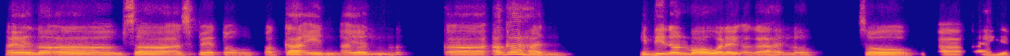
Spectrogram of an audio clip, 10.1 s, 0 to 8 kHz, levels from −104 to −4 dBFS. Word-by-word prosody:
Ayan 170 0 +3
no, 160 - +2
um, 145 -2 0
sa 145 -2 0
aspetong 120 -3 -6
pagkain 155 +1 +1
ayan, 150 -4 -2 0.5
ah, 155 0 +1
agahan 155 - +3 0.8
hindi 165 +4 +2
naman 180 -1 +2
mawawala 150 -3 +4
yung 120 - -9
agahan 125 -1 -3
'no 120 +2 -10 0.4
so, 130 - -3 0.7
ah, 105 0 -4 0.2
kahit. 140 0 -6
145 Hz, 105 wpm, -21 LUFS, 130-160 Hz, 0.8 s, mawawala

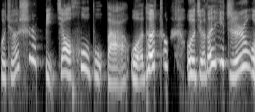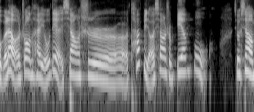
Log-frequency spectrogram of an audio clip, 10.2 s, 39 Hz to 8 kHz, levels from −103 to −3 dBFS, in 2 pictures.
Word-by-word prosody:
我 210 -3 -3
觉 205 +1 -8
得 275 - -4
是 425 - -7 0.3
比 195 - -7
较 250 +1 +3
互 310 +4 -2
补 215 -5 -7
吧， 160 -2 -1
我 180 -3 +1
的 290 - +9
状 350 +3 -7 0.4
我 235 +1 +5
觉 220 -1 0
得 275 +9 +5
一 410 +2 +2
直， 230 - +2
我 330 - +2
们 185 +1 +2
两 - - +6
个 185 - -1
状 245 +4 0
态 210 -2 -3
有 175 +4 -3
点 260 +2 -2
像 225 -3 -1
是， 180 -7 -2
它 360 +1 -2
比 370 - -5
较 - - -2
像 265 -3 -2
是 210 - -6
边 255 +7 -1
牧。 275 -4 -8 0.5
就 240 - -4
像 235 -1 +3
225 Hz, 210 characters per minute, -25 LUFS, 200-275 Hz, 0.5 s, 的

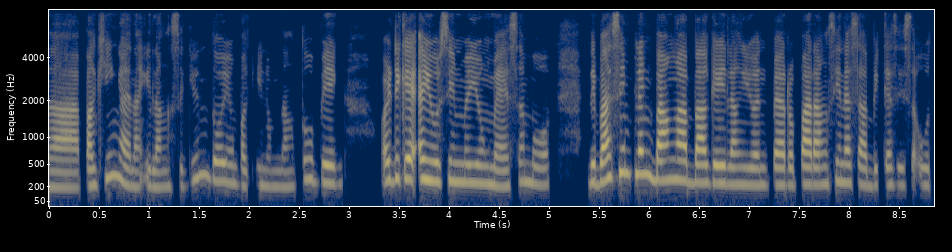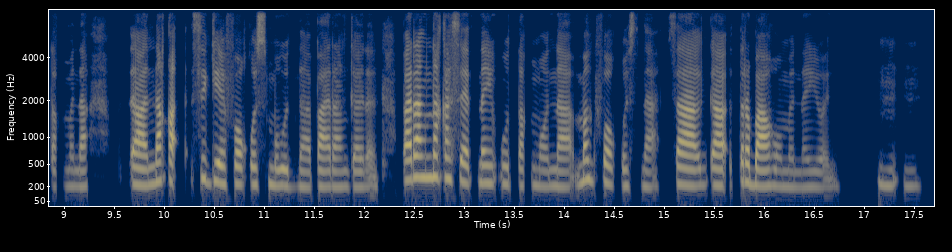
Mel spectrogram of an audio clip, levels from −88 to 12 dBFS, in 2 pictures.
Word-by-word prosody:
na 190 -1 0
paghinga 245 +5 -1
ng - - -16
ilang 200 -1 -7
segundo, 280 - -5
yung 245 -2 -7
pag-inom 210 0 -11
ng 200 0 -13
tubig, 250 -5 -2 0.4
or 260 - +1
'di 300 - +1
kaya 295 - +8
ayusin 265 -2 +2
mo - - -2
yung 240 -1 -3
mesa 210 +5 -5
mo 230 -4 -6 0.4
'di 250 - +2
ba. 270 - +9
Simpleng 360 -1 +2
mga 280 0 +6
bagay 245 -1 +4
lang 225 0 -2
'yun, 220 0 -4
pero 220 0 +1
parang 230 -1 +3
sinasabi 240 -4 -4
kasi 225 -1 -8
sa - - -11
utak 205 -3 -10
mo 205 - -14
na, 200 - -4 0.5
ah, 220 -2 +5
naka 260 +4 +4 0.2
"Sige, 260 -6 -2
focus 230 0 -3
mode 210 -3 -5
na," 195 - -6
parang 200 -1 -2
gano'n. 195 0 -9 0.2
Parang 315 +3 +7
naka-set 290 -6 0
na 240 -1 -3
yung 240 - -16
utak 230 -2 -9
mo 205 -2 -10
na 200 -1 -3
mag-focus 245 -7 -4
na 195 - -10
sa 215 -3 +4
ga 215 -1 +4 0.2
trabaho 210 -5 +3
mo 195 -1 -14
na 195 0 -16
'yon, 195 +2 -16 0.4
mm. 210 -2 -16
225 Hz, 190 wpm, -22 LUFS, 210-260 Hz, 0.5 s, ba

